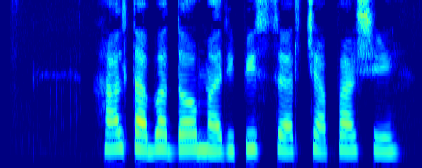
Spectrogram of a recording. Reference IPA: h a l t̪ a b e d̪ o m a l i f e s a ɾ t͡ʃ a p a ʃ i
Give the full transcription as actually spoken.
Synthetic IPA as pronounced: h a l t̪ a b a d̪ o m a ɾ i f i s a ɾ t͡ʃ a p a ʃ i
